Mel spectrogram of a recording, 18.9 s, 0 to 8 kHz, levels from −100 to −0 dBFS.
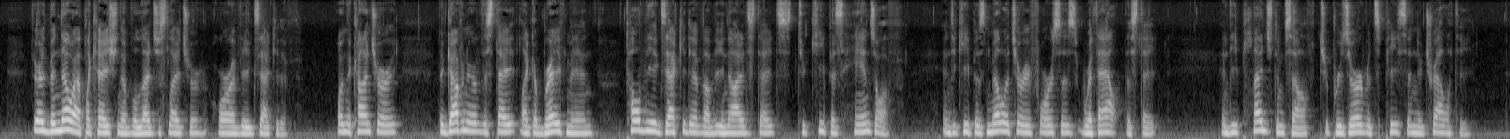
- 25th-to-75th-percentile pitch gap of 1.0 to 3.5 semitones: Yes, average, 3.1 semitones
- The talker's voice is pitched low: No, medium, 150 Hz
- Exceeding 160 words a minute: Yes, average, 175 wpm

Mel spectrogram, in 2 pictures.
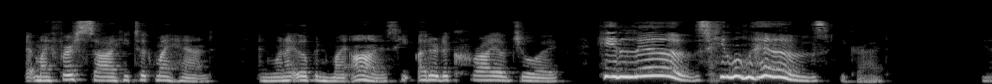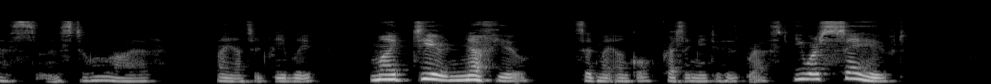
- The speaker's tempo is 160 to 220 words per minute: No, average, 140 wpm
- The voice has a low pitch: No, medium, 175 Hz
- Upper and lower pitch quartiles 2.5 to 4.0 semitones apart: No, average, 5.3 semitones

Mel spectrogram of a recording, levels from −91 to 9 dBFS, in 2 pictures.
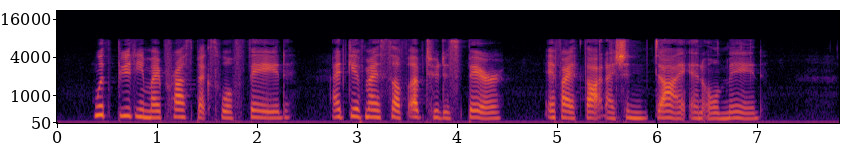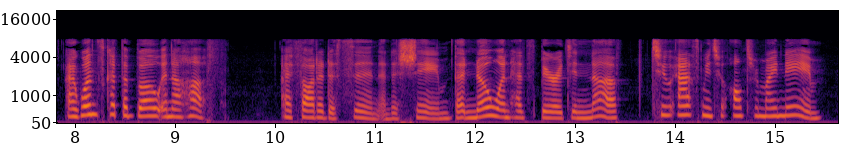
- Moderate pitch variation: Yes, average, 4.6 semitones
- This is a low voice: No, high, 230 Hz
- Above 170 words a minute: Yes, average, 190 wpm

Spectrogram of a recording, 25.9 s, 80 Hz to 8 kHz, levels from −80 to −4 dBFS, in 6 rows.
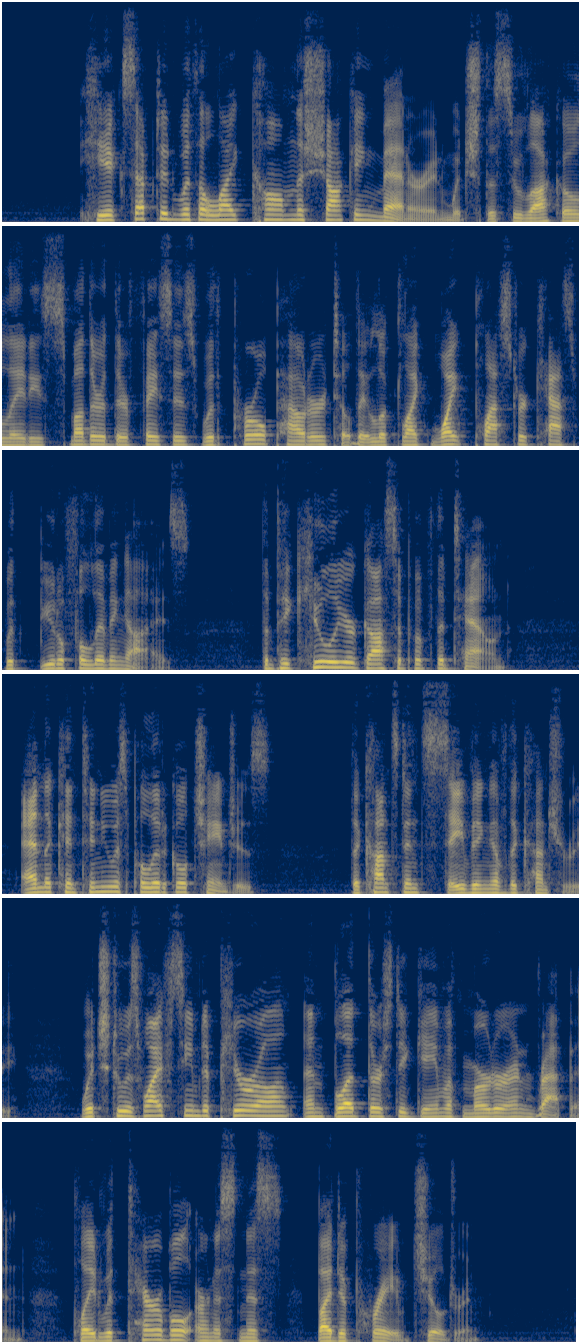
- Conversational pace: Yes, average, 160 wpm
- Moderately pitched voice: Yes, medium, 145 Hz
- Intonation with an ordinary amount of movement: Yes, average, 3.7 semitones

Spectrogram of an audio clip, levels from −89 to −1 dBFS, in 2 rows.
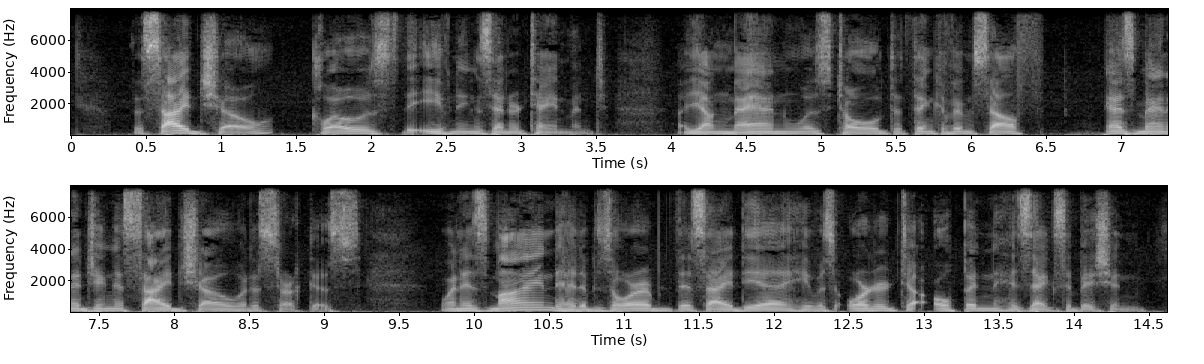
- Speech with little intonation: Yes, narrow, 2.0 semitones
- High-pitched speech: No, low, 105 Hz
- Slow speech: No, average, 155 wpm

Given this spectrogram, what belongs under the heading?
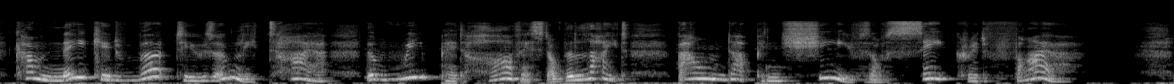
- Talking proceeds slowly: Yes, slow, 90 wpm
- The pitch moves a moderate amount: No, wide, 7.0 semitones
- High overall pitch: Yes, high, 230 Hz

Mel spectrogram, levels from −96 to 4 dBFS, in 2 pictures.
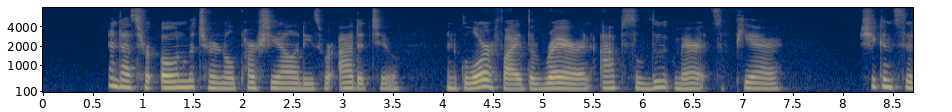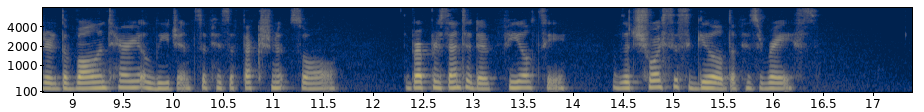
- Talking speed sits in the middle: No, slow, 130 wpm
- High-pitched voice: Yes, high, 200 Hz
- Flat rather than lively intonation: Yes, narrow, 2.2 semitones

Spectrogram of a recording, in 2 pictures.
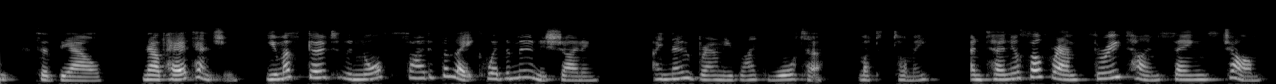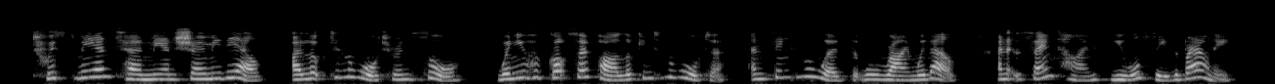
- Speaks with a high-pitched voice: Yes, high, 230 Hz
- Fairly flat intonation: No, wide, 5.4 semitones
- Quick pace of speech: Yes, fast, 210 wpm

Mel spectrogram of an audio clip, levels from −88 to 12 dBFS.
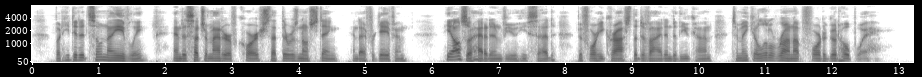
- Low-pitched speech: Yes, low, 100 Hz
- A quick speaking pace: Yes, fast, 220 wpm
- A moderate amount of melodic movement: No, narrow, 2.2 semitones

